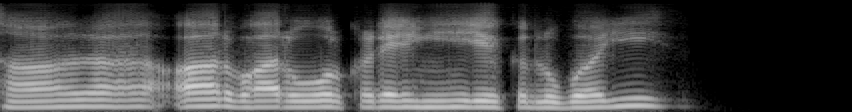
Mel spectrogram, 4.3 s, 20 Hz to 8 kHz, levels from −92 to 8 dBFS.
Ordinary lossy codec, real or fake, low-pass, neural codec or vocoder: Opus, 64 kbps; fake; 7.2 kHz; codec, 16 kHz, about 1 kbps, DyCAST, with the encoder's durations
